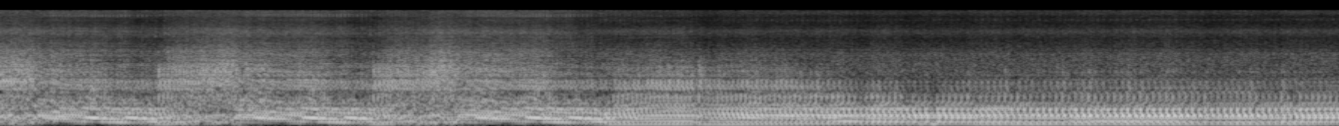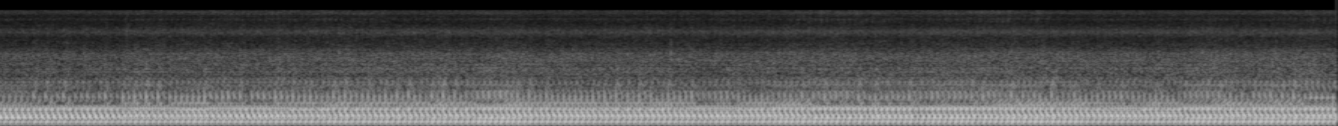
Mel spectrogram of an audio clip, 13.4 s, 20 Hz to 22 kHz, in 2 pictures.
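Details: Suzuki Satria FU 150, stock daily bike after porting and new valve shims, previously slow to rev: a few sharp throttle blips rising and falling cleanly, then smooth steady idle; engine healthy.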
